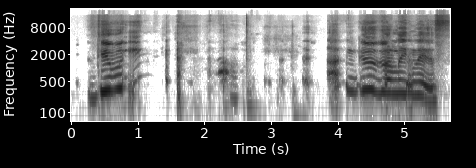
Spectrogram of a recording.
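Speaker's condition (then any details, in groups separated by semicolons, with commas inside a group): Cerebral palsy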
